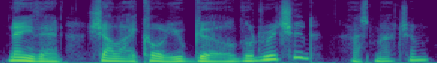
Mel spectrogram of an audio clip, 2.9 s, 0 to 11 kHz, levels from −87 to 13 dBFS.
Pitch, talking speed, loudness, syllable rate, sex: 130 Hz, 225 wpm, -17 LUFS, 5.8 syllables/s, male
